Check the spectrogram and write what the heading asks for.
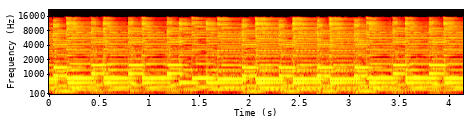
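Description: Recorded music: a harpsichord-like keyboard playing a run of evenly spaced notes, with no drums or vocals.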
